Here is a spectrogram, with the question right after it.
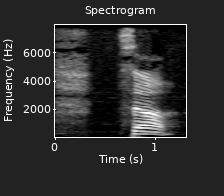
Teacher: सा को पढ़ने का तरीका ये है कि ऊपर और नीचे वाले दांतों के बीच में हम जुबान को रखते हैं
